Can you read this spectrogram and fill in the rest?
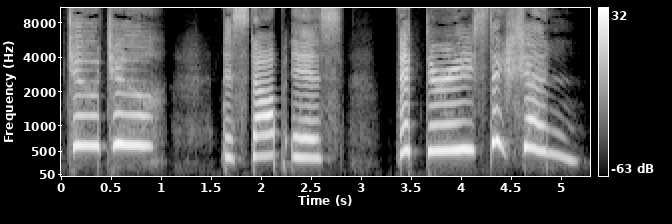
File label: victory, en; Cookie Run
